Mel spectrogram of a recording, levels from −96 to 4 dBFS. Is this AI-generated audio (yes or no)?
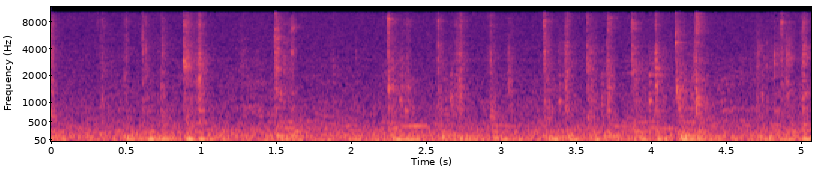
no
